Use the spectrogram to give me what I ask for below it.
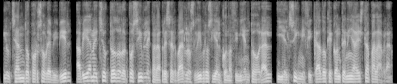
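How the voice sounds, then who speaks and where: A man narrating a story in an even, steady reading voice. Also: on the low side, no room sound, highs cut off.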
